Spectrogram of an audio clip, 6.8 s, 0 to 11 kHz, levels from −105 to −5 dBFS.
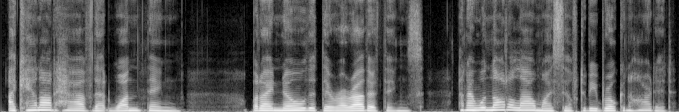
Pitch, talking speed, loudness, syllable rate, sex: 190 Hz, 210 wpm, -18 LUFS, 6.0 syllables/s, female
